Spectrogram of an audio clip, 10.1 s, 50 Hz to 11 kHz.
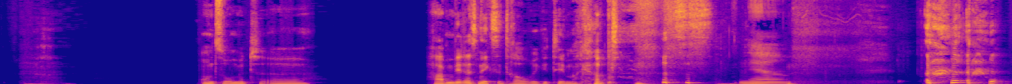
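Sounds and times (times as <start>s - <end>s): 
speech: 2.0s - 3.2s, 4.3s - 6.8s, 7.4s - 8.2s, 9.5s - 10.1s
laughter: 5.8s - 7.2s
harsh coughing: 9.2s - 10.1s.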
